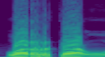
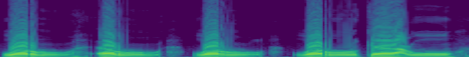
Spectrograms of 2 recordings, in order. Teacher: huruf rnya dibaca dengan ro tafkim yaitu ro yang tebal Nah bukan dibaca seperti ini Warau itu rnya tipis Tapi diangkat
